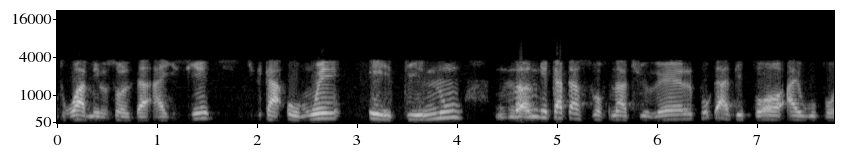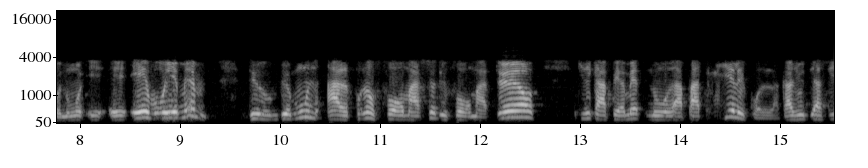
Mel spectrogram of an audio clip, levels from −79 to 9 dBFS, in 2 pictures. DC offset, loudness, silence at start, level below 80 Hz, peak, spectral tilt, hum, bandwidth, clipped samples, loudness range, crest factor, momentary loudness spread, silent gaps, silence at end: under 0.1%; -22 LUFS; 0.05 s; -82 dBFS; -2 dBFS; -7.5 dB/octave; none; 3.9 kHz; under 0.1%; 3 LU; 20 dB; 11 LU; none; 0 s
